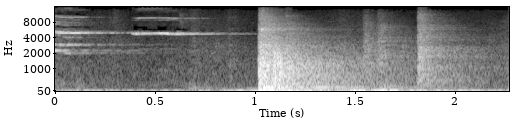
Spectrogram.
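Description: A school door sounds with two sharp bursts about a second apart, the first louder, over a faint tonal background.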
